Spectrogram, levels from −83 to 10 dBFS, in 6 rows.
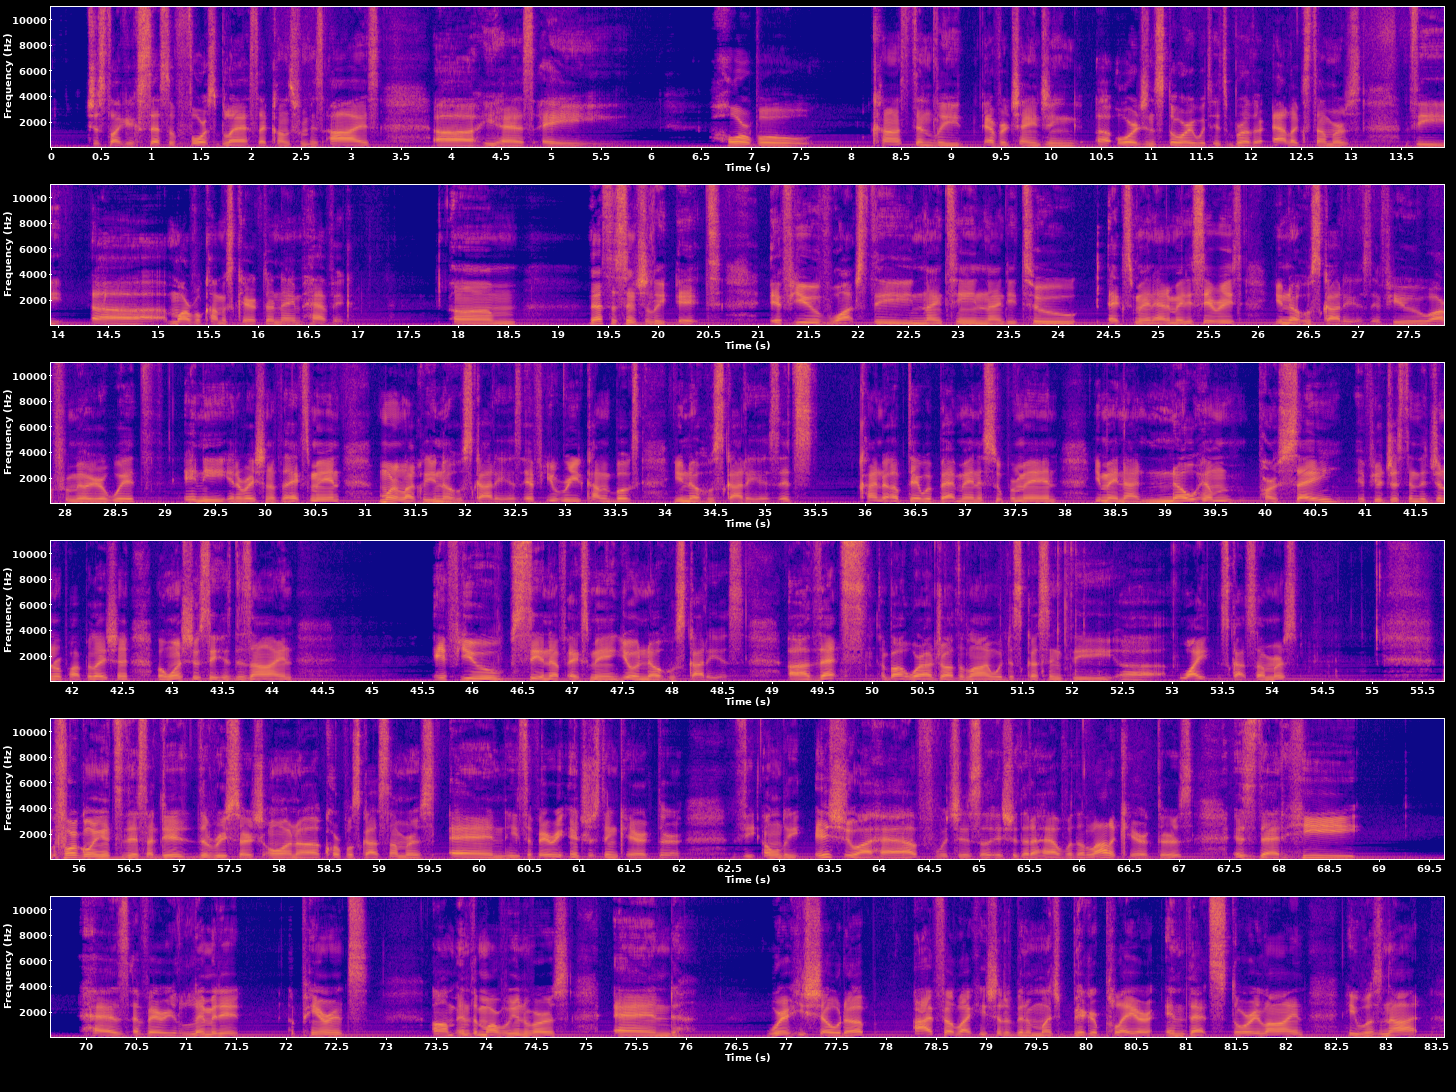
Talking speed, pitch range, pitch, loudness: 150 wpm, 95-110 Hz, 105 Hz, -22 LUFS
